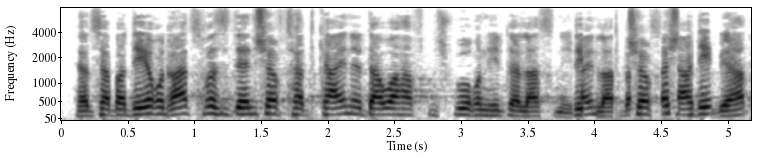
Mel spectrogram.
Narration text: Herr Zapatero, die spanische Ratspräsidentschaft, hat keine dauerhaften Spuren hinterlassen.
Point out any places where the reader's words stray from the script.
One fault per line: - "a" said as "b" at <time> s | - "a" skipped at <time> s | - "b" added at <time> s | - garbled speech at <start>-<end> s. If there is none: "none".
- "die spanische" skipped at 0.8 s
- garbled speech at 3.8-4.9 s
